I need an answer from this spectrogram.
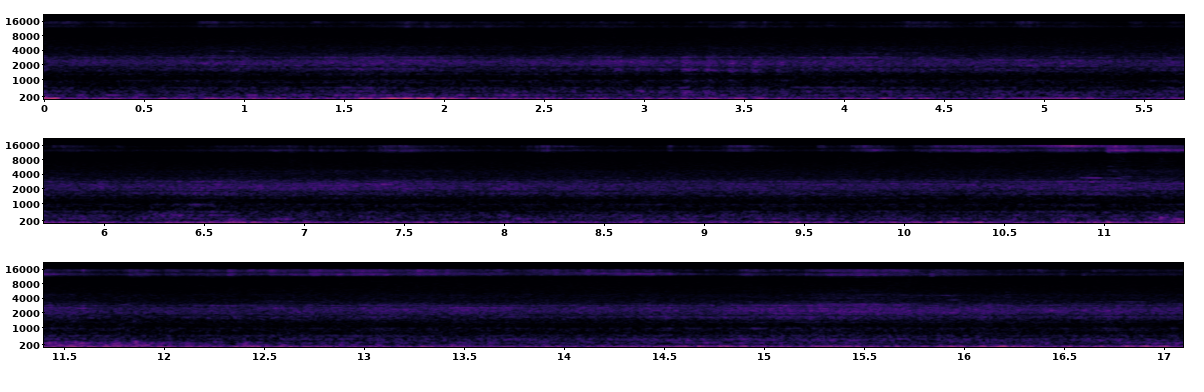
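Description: Double-stack intermodal freight train rolling past: a steady low rumble of steel wheels on the rails, with a fainter hiss of rolling noise above it.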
